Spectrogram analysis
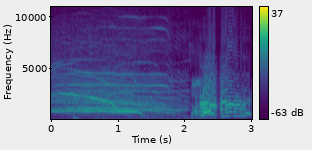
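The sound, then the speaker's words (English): A small group of spectators cheers and whoops together in sustained, overlapping voices, then bursts into two louder shouts near the end, at an event where an ice cream truck is to be dropped from a crane and run over by a tank. “And we've even got a few spectators, Vaughn. Are you ready, crowd?”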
